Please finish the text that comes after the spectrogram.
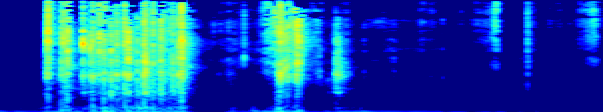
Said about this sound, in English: Now, I have a deck of cards here that I've been shuffling. And I'm going to start drawing cards one at a time.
